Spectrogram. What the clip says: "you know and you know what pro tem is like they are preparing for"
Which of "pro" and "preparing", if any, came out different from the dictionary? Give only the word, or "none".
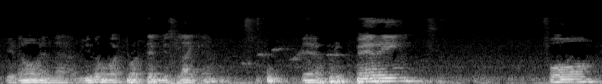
pro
